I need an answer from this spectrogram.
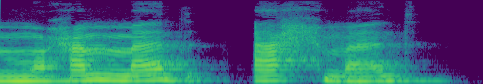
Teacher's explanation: Ha is from the deepest part of the throat. Ha has a special sound, like when losing your voice, the wall of the throat gets tighter and holds the air.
